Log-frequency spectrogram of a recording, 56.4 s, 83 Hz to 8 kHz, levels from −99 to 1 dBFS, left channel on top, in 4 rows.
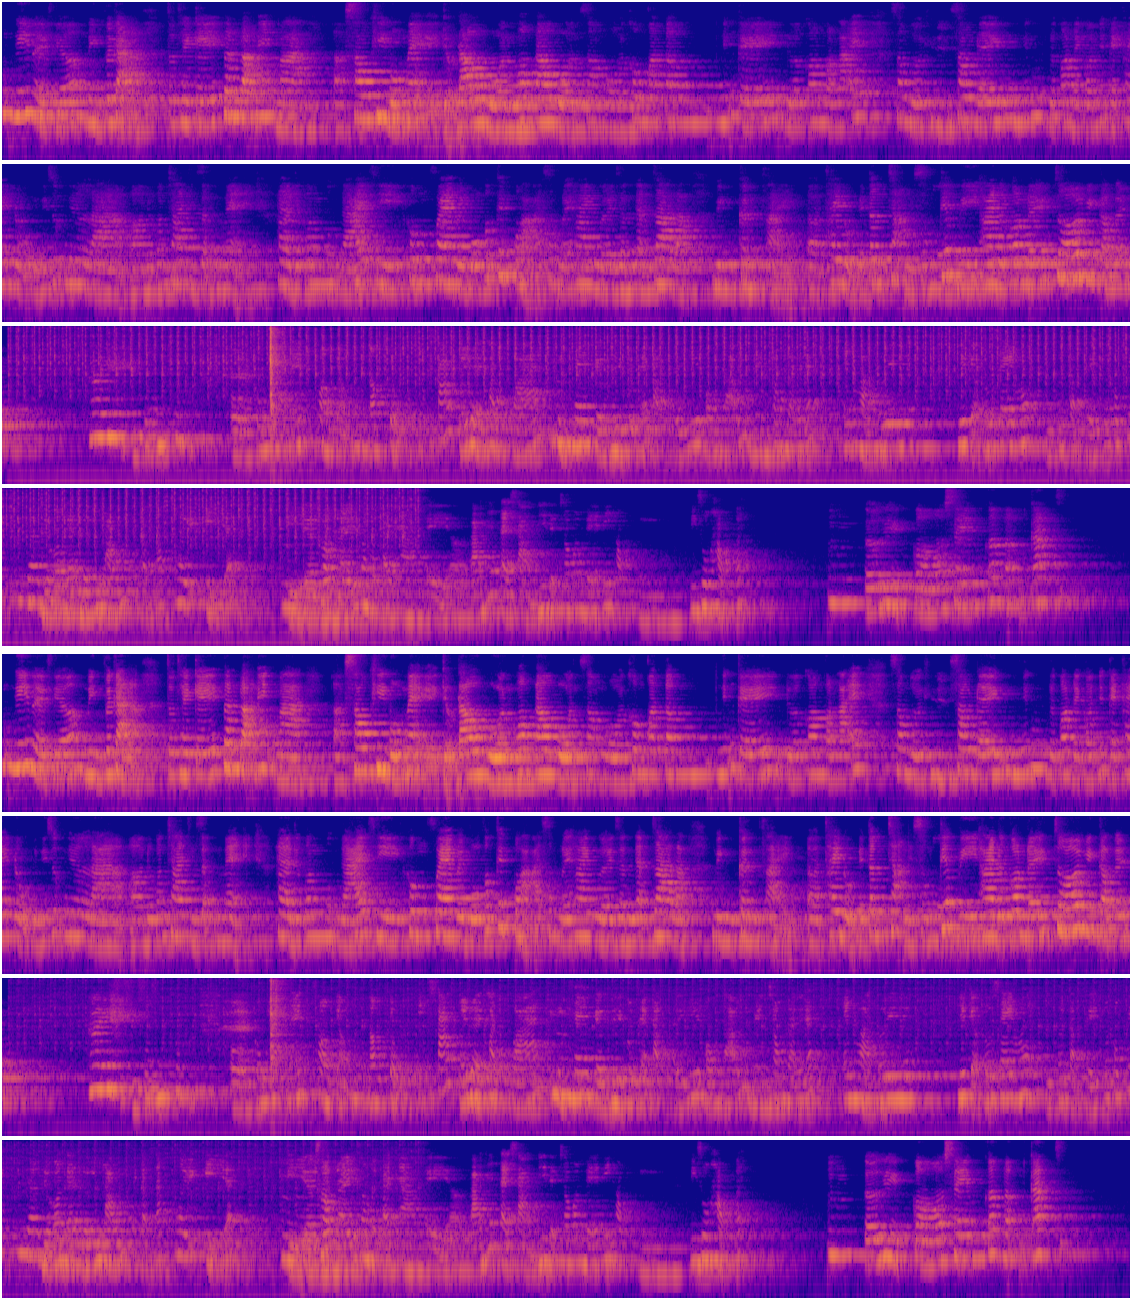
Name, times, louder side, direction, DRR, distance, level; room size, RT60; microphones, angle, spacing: voice 1, 0.0-11.6 11.9-28.3 29.3-30.1 31.0-31.3 32.4-32.8 35.0-35.5 45.8-46.6 52.6-55.7, right 3 dB, 70° right, 4 dB, 0.6 m, -41 dB
voice 2, 18.2-18.6 25.7-26.3 30.0-32.5 32.8-38.4 38.7-39.6 40.1-45.2 45.9-50.6 50.9-51.6, right 1 dB, 15° right, 1 dB, 0.6 m, -45 dB
sound 1, 28.3-47.5, left 9 dB, 50° left, 0.3 m, -51 dB
10.5 x 5.7 x 2.8 m, 2.3 s
head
